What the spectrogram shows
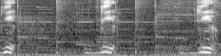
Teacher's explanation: ज का उच्चारण स्थान तालु है, जबकि ञ का उच्चारण स्थान नासिक्य और तालु दोनों हैं। जब इन दोनों का मिलाप होता है, या हम कहें कि जब हम इन दोनों वर्णों की ध्वनियों को मिलाते हैं, तो जो उसमें विकार आता है वो विकार ज्ञ का आता है।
